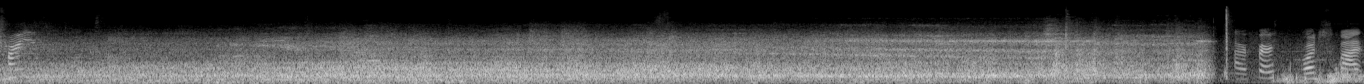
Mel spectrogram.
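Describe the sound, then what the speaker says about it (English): A train rumbles past loudly and steadily, wheels clattering on the rails, before the noise drops away abruptly near the end. "Like, oh, the train."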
